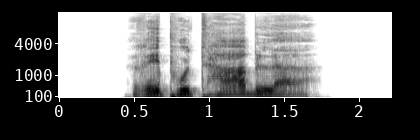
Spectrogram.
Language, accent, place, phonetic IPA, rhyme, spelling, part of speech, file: German, Germany, Berlin, [ˌʁepuˈtaːblɐ], -aːblɐ, reputabler, adjective, De-reputabler.ogg
- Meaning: 1. comparative degree of reputabel 2. inflection of reputabel: strong/mixed nominative masculine singular 3. inflection of reputabel: strong genitive/dative feminine singular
